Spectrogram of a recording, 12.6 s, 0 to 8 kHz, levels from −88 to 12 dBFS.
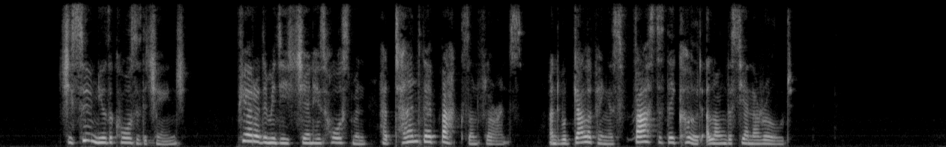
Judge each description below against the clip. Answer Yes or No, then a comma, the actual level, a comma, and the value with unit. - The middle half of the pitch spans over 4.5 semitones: Yes, average, 5.2 semitones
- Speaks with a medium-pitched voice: No, high, 245 Hz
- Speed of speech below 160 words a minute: Yes, average, 150 wpm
